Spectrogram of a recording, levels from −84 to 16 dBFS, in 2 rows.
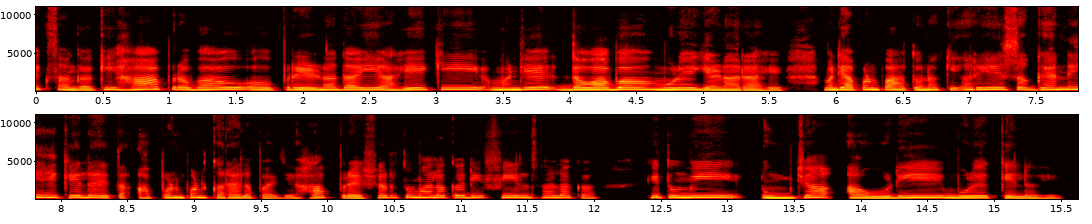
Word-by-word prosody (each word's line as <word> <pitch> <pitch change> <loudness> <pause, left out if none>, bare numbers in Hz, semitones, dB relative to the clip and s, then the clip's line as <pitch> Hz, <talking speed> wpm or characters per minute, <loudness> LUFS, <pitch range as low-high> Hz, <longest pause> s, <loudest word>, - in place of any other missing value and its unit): एक 305 - -3
सांगा 215 -6 -1
की 255 0 -1
हा 250 +4 +1
प्रभाव 250 +1 0
अ, 230 -1 +1
प्रेरणादायी 235 0 +1
आहे 220 +5 0
की 270 0 -2 0.3
म्हणजे 245 +4 +3 0.2
दवाबामुळे 245 -1 +4
येणारा 200 -4 +1
आहे? 170 -1 -5 0.3
म्हणजे 235 +1 +4
आपण 245 +2 +2
पाहतो 220 -1 0
ना, 215 +2 +3
की 235 - -6
अरे 250 +1 0
हे 270 - +1
सगळ्यांनी 255 +3 0
हे 290 - +1
केलंय 260 -2 -1
तर - - -6 0.2
आपण 230 +5 0
पण 260 -1 +1
करायला 220 -3 -3
पाहिजे. 90 -2 -9
हा 240 +1 -1
प्रेशर 230 +4 -3
तुम्हाला 265 -1 -1
कधी 260 0 -3
फील 255 -2 -1
झाला 245 0 -3
का 200 -1 -11 0.4
की 265 - -1
तुम्ही 265 +1 +2 0.2
तुमच्या 235 +4 +3 0.2
आवडीमुळे 230 +2 +2
केलं 190 -4 -2
हे? 170 0 -9
240 Hz, 155 wpm, -23 LUFS, 220-255 Hz, 0.4 s, दवाबामुळे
